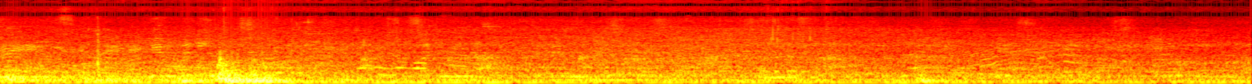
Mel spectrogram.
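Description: A mixed group of adults and children chatter quietly close by.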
